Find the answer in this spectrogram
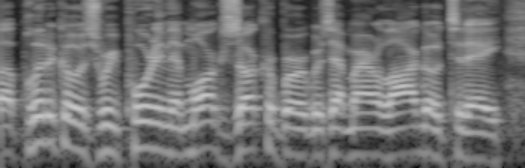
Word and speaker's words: Zuckerberg: Reform movement even Mark zabek Mark Zuckerberg that's how you pronounce his name Mark Zuckerberg he is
